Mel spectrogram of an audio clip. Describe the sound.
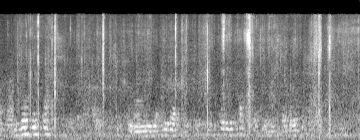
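Medical tape being peeled off skin during a care visit in several short, crackly tugs, each a quick ripping rasp, with soft murmuring voices underneath.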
